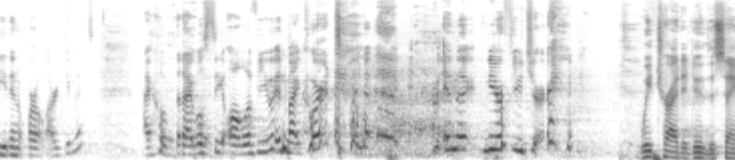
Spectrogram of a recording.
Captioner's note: laughter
